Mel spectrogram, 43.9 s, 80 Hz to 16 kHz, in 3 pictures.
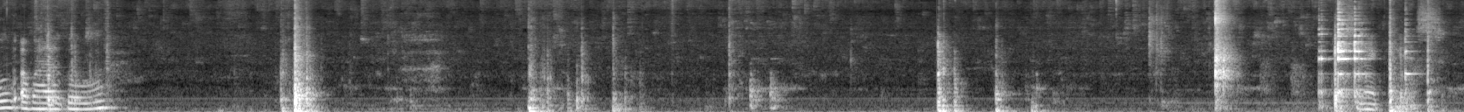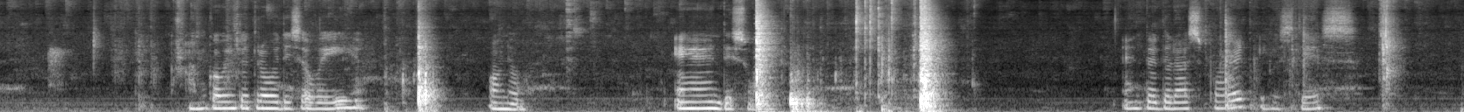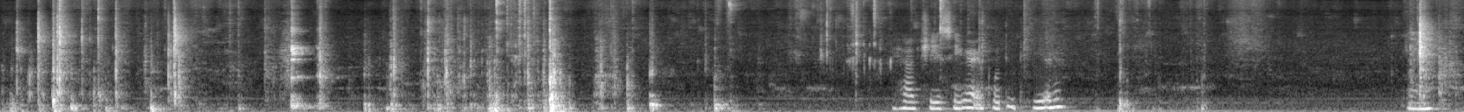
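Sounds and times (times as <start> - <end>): plastic racks knocking and clunking: 2.8 - 3.4, 5.3 - 6.6, 22.2 - 24.3, 29.2 - 36.6
food containers clattering on shelves: 29.3 - 36.5.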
